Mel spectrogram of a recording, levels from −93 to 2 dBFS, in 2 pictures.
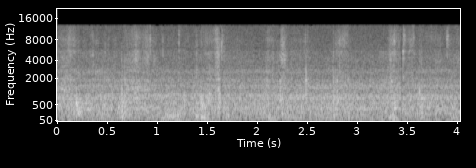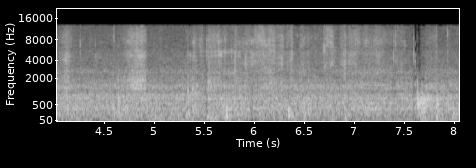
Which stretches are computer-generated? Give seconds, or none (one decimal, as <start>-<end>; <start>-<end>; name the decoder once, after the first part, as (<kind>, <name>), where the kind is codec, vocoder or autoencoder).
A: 5.6-6.7 (vocoder, Vocos)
